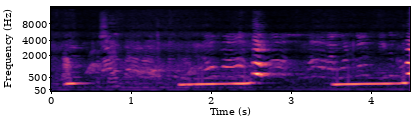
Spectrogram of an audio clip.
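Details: Siamang at the Columbus zoo in the morning giving long, low, drawn-out booming notes that rise slightly, spaced about two seconds apart, with quieter yelps in between and faint background voices.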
